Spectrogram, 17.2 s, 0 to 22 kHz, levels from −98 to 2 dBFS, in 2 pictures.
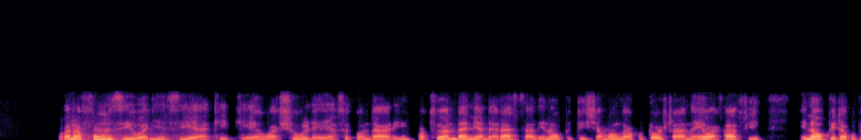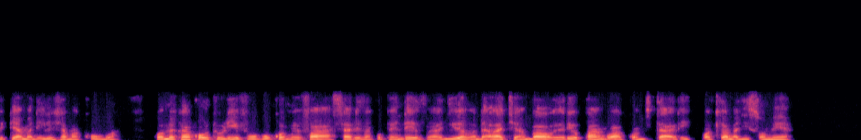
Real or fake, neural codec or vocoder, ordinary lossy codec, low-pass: real; none; Opus, 16 kbps; 7.2 kHz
